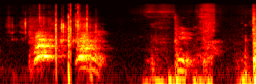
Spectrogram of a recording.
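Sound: dogs barking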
